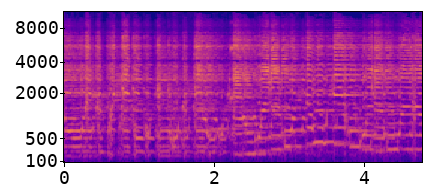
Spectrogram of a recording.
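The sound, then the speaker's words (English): An electric guitar plays continuously through four effects pedals, with sweeping wah-wah tones, pulsing tremolo, gritty overdrive distortion and echoing digital delay, loud with no voices. “I'm going to start with some wah-wah and some tremolo. I'm going to add in some overdrive distortion, then play around with the digital delay.”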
